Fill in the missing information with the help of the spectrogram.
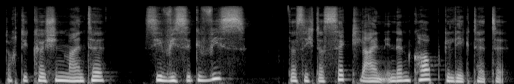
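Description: A woman reading an audiobook aloud in measured, even storytelling. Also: on the low side, husky. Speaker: audiobook reader. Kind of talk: scripted audiobook narration.

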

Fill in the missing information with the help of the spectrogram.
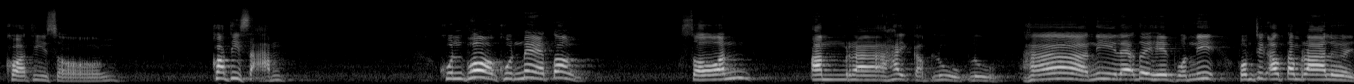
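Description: A man with a very high voice lectures a congregation in a mosque. He tells emotional stories earnestly, keeps addressing the crowd as brothers and sisters, and slips in light jokes. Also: slow pace, long pauses. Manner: storytelling, often calls listeners brothers and sisters. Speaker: Islamic preacher.

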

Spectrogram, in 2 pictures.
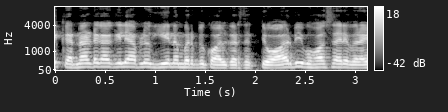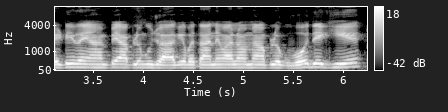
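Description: Fast-talking man pitching a shop. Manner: fast salesy pitch, repeats "dude". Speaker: shop promoter. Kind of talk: promotional voice-over. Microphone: voice-over over photos.

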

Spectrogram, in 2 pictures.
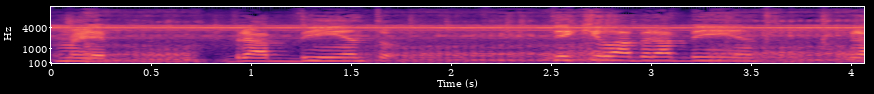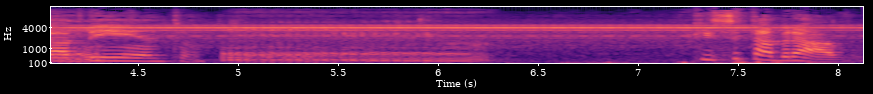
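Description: A woman's voice: medium pitch, takes it slowly, pauses often, heavy background noise. A woman in casual baby talk to her pets at home, cooing and repeating pet names in a sing-song way. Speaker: vlogger talking to her pets. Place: home with dogs around.

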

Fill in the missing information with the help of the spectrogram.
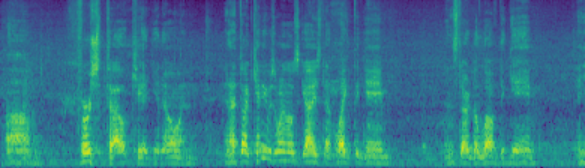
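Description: Crowded by reporters after a game outside the locker room, a college basketball coach in his sixties answers with emphasis and plenty of anecdotes. His voice is a little high with vocal fry and sounds recorded from a distance. Handheld mics gather at close range, while the noisy hallway recording puts one about a step away.

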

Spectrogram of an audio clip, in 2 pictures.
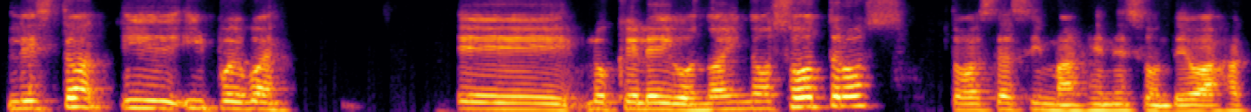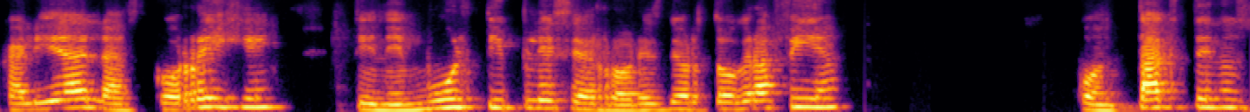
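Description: Man, design teacher, lecturing and correcting bluntly, no-nonsense. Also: on the high side. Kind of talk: online class feedback.

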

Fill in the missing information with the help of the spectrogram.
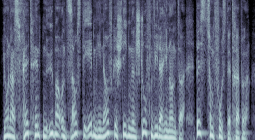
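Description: Husky animated male audiobook narrator. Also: a little high, quick pace, no echo, studio quality. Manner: expressive, animated storytelling. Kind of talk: scripted narration.

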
